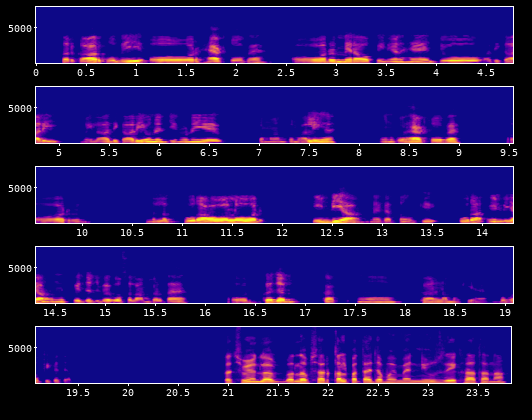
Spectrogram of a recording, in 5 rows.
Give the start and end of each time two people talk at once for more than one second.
none

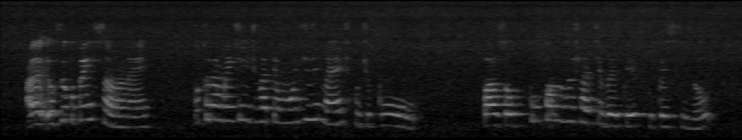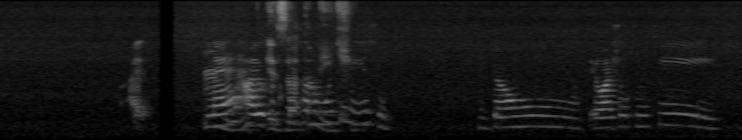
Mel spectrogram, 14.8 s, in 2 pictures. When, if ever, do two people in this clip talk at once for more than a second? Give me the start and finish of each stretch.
9.5-11.1

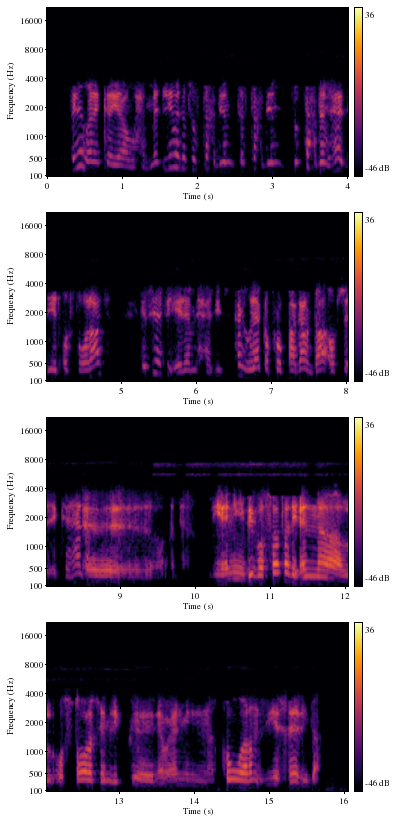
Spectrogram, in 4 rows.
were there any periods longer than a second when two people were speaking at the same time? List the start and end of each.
none

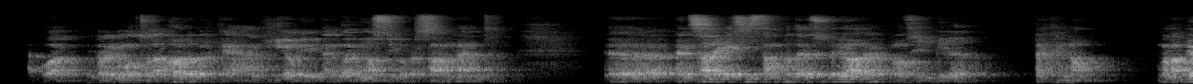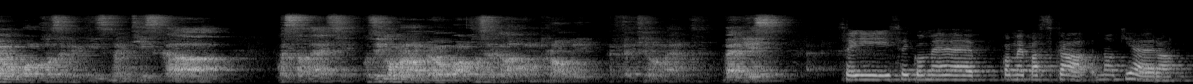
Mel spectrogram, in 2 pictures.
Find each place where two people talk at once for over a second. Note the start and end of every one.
none

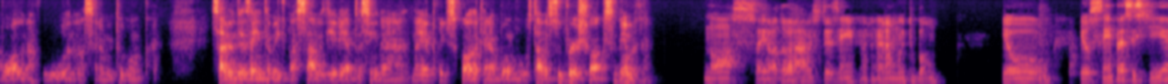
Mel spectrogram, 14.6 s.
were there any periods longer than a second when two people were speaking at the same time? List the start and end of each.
none

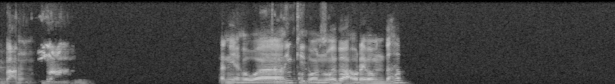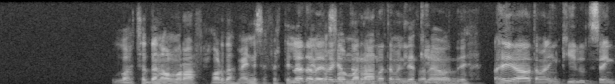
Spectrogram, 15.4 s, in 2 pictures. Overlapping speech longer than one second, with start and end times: 11.3-13.5

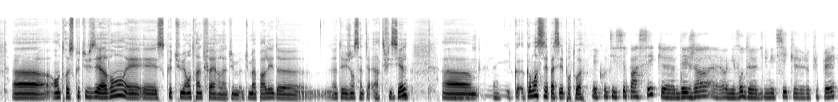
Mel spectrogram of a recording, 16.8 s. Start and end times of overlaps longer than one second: none

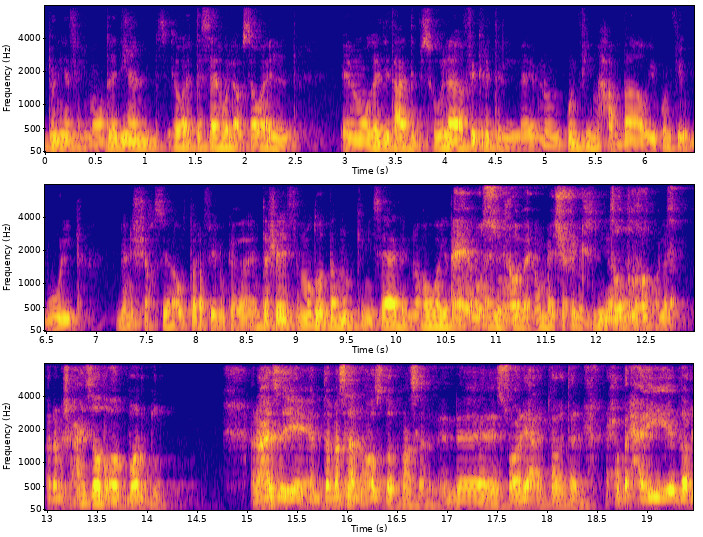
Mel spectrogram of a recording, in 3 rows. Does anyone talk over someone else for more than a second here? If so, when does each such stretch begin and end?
10.6-12.6

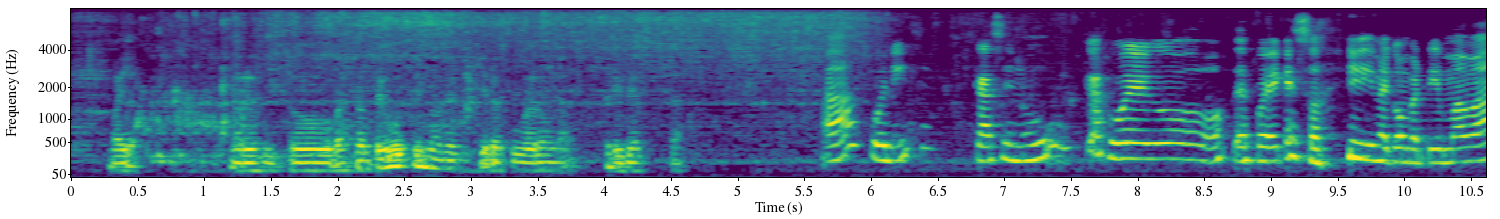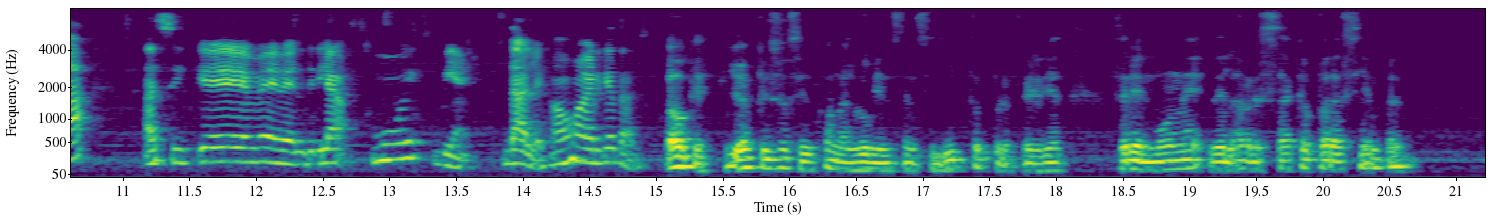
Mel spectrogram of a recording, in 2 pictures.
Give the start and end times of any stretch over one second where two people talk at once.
none

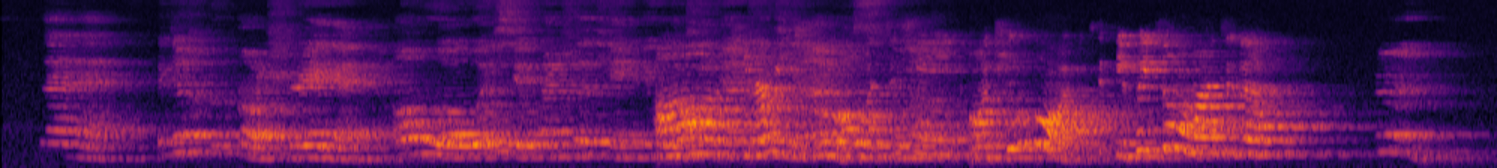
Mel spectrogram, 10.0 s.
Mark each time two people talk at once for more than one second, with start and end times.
4.4-6.2

